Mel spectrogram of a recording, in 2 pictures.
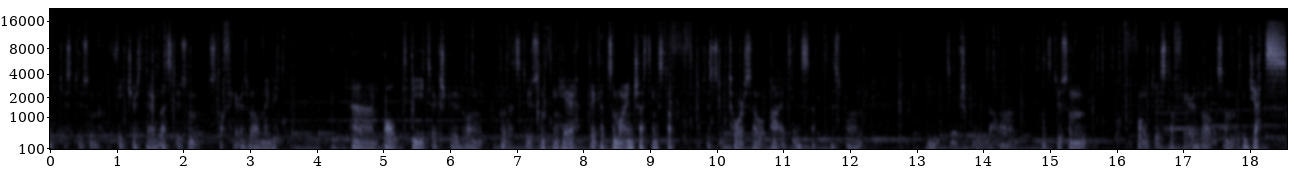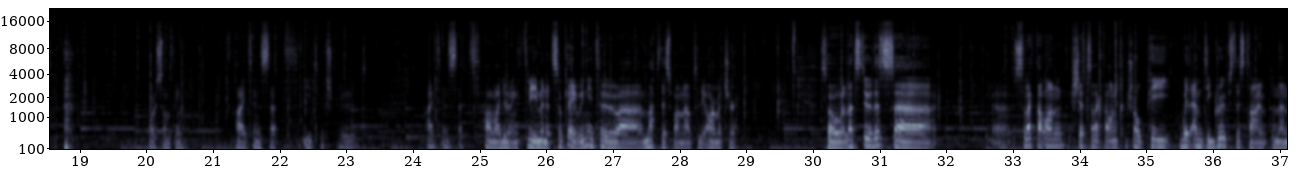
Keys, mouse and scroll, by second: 0.9 middle click, 1.3 click, 1.6 shift+click, 1.8 middle click, 2.5 i, 3.6 middle click, 5.2 alt+e, 6.7 click, 7.0 middle click, 7.3 2, 7.4 click, 7.6 middle click, 8.4 click, 9.3 3, 9.5 click, 9.8 shift+click, 10.1 middle click, 10.7 i, 11.8 middle click, 12.7 e, 13.7 s, 14.3 middle click, 14.8 click, 15.1 middle click, 15.7 shift+click, 15.9 shift+click, 16.2 middle click, 16.9 i, 18.6 middle click, 19.0 e, 19.7 click, 20.2 shift+click, 20.5 middle click, 21.0 i, 22.1 middle click, 22.3 e, 24.2 i, 25.4 e, 26.8 g, 27.5 middle click, 28.0 middle click, 28.3 scroll down 1, 28.6 middle click, 28.9 2, 29.4 3, 29.6 click, 29.9 middle click, 30.4 Tab, 30.6 middle click, 31.4 click, 32.3 middle click, 32.8 click, 33.8 shift+click, 34.5 ctrl+p, 36.2 middle click, 36.5 click, 36.8 middle click.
